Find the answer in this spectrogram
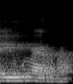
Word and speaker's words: Euler: Tulisannya Euler, tapi bacanya Euler gitu ya.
